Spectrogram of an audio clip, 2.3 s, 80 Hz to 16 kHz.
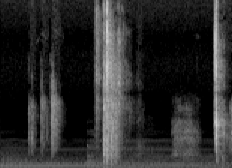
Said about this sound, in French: Vous allez, me jeter 2 dés de 6. Ok.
